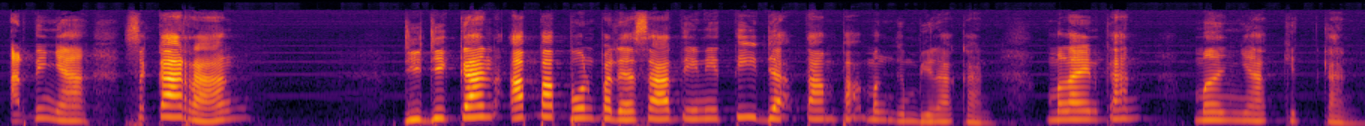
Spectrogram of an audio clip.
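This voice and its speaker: A middle-aged woman preacher delivering a sermon, telling personal stories in a lively way. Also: high-pitched, a little slow. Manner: lively storytelling, mixing in English scripture reading.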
